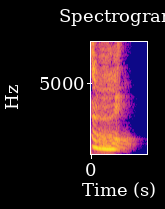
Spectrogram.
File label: Death Ranged, Battle Barks; Tau; Tau Dax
